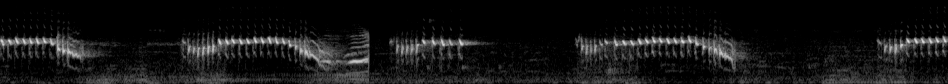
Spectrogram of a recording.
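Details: Yellow-vented bulbul, wild, a lure to set other bulbuls singing: long rapidly pulsed phrases that hold steady, then slide downward at the end, alternating with shorter buzzy bursts, about every two seconds, in a quiet setting.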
